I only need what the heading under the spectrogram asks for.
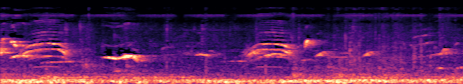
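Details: Laughingthrush in song: bursts of bright, arched whistles and quick slurred notes in two main clusters, separated by quieter gaps, with steady low background hum.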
